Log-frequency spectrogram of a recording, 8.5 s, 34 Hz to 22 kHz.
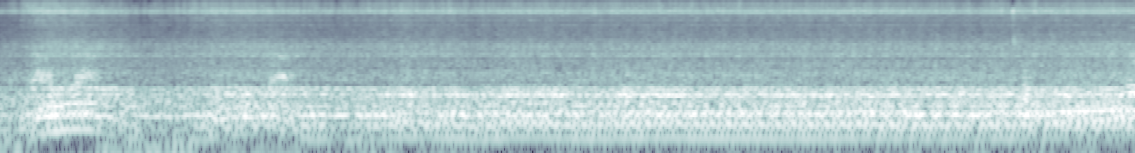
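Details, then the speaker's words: Trans Am TH400: engine idles and revs smoothly in gear, with no grinding or whine. The earlier awful in-gear noise is gone, and it power brakes easily. "used to make this god-awful noise when you put it in gear. It ain't making that noise now."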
